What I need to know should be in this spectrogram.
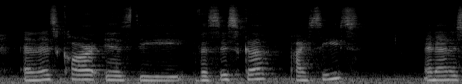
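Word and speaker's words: vesica piscis: And this card is the Vasisa Pisces and that is spelled V E S I C A P I S C I S.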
